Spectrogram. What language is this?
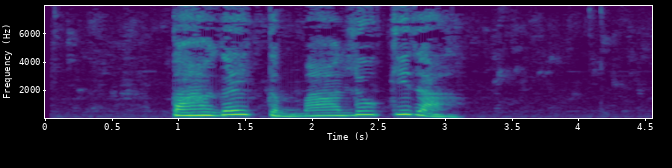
Taroko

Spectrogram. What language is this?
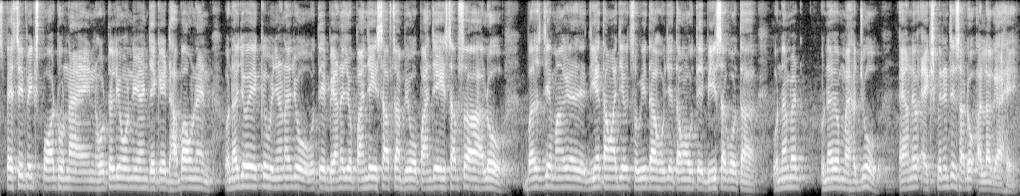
Sindhi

